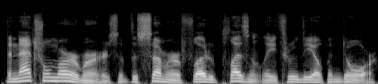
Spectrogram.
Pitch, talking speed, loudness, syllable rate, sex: 110 Hz, 190 wpm, -17 LUFS, 5.5 syllables/s, male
